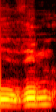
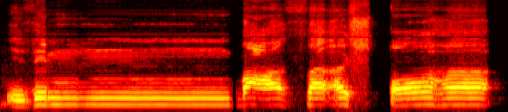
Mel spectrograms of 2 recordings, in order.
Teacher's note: वो जो नून की आवाज है उसको मीम से बदलकर गुन्ने से पढ़ेंगे। इज़िम, जाल को ज़बर लगाएंगे।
